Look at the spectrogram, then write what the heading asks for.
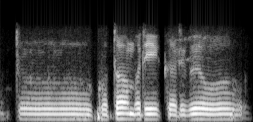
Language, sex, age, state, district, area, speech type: Kannada, male, 45-60, Karnataka, Bagalkot, rural, conversation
